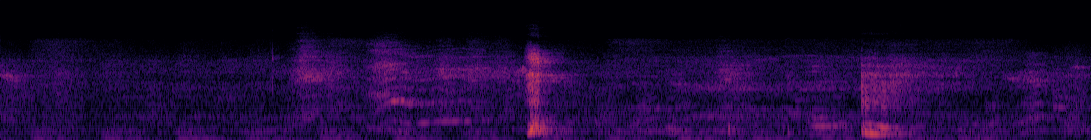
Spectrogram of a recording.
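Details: Hiccups in a woman: two abrupt, sharp hiccups a few seconds apart, each a sudden catch with a brief voiced squeak, over faint breathing and a low background hum.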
